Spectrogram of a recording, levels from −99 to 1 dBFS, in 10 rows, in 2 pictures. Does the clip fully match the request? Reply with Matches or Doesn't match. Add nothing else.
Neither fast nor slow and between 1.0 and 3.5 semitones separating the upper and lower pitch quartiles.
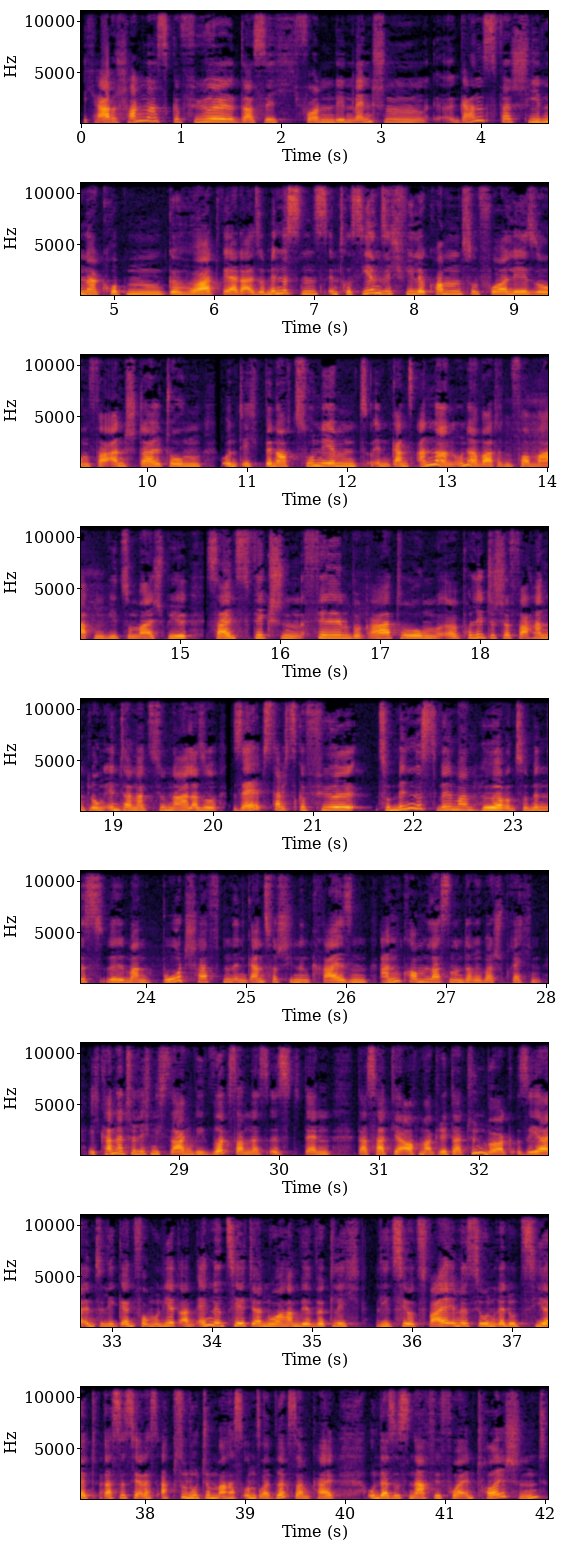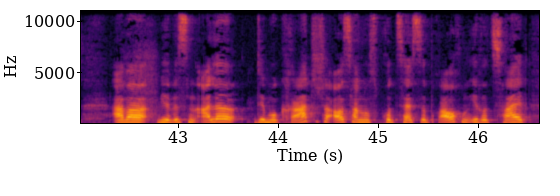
Matches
